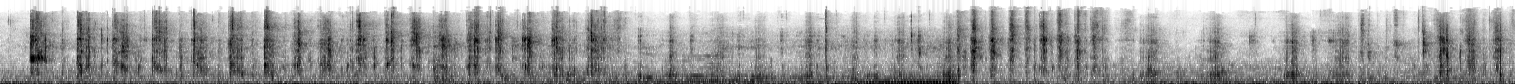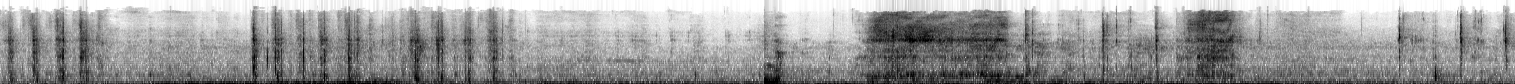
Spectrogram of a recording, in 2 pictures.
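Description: Close-up crunching bites and chewing, first of a raw cucumber and later of corn on the cob, over background music. Two short noisy bursts come near the end.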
